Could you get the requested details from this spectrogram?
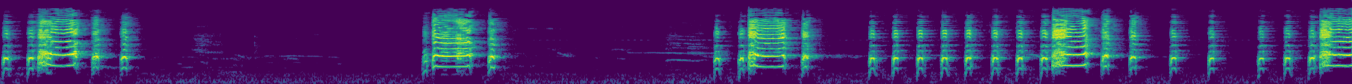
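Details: Junglefowl hen in the wild, calling for a mate: bursts of grating squawks mixed with rapid clipped clucks, a long quiet pause, then a steadier stream of clucks broken by loud squawks.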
